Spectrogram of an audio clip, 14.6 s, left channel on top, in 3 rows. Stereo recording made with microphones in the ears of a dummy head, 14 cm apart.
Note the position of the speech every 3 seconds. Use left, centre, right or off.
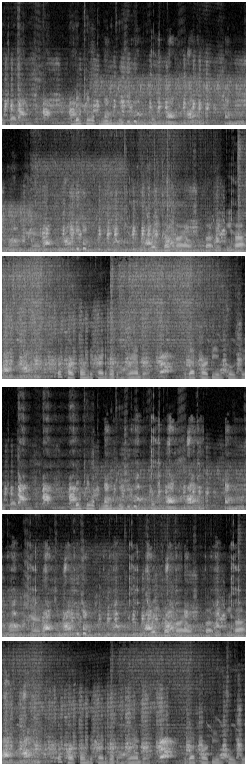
left, right, centre, left, left.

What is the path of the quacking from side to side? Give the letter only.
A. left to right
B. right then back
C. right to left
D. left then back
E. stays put
A.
